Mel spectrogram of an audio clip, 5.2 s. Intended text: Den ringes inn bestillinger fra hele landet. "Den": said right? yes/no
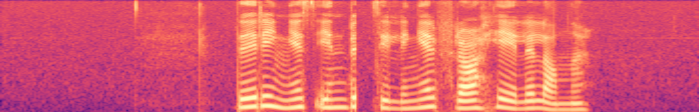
no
